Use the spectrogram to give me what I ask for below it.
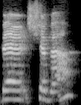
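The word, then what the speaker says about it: Be'er Sheva: have a problem with this word uh in bear shabbat in israel and she's a lecturer have i pronounced it right yes you do oh good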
